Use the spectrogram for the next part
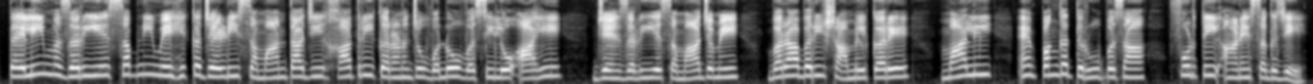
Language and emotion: Sindhi, neutral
